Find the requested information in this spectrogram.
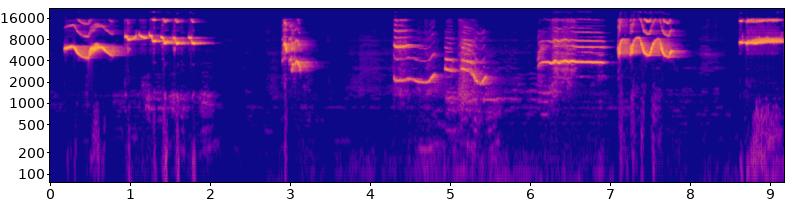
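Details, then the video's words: Kept orange-headed thrush song for stimulating males: separate high whistled phrases with wavering, looping pitch, some lower slurred whistles around the middle, each phrase split by short silences. "putar Anis merah ini, Anis jantanmu pasti bunyi"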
